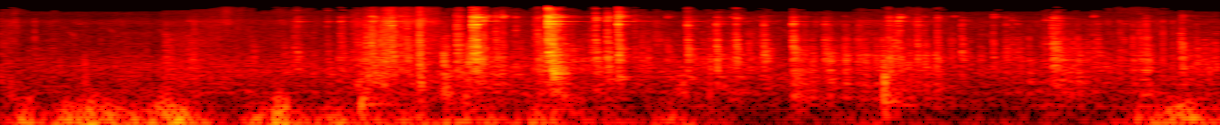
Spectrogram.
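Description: A wooden swing creaks.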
